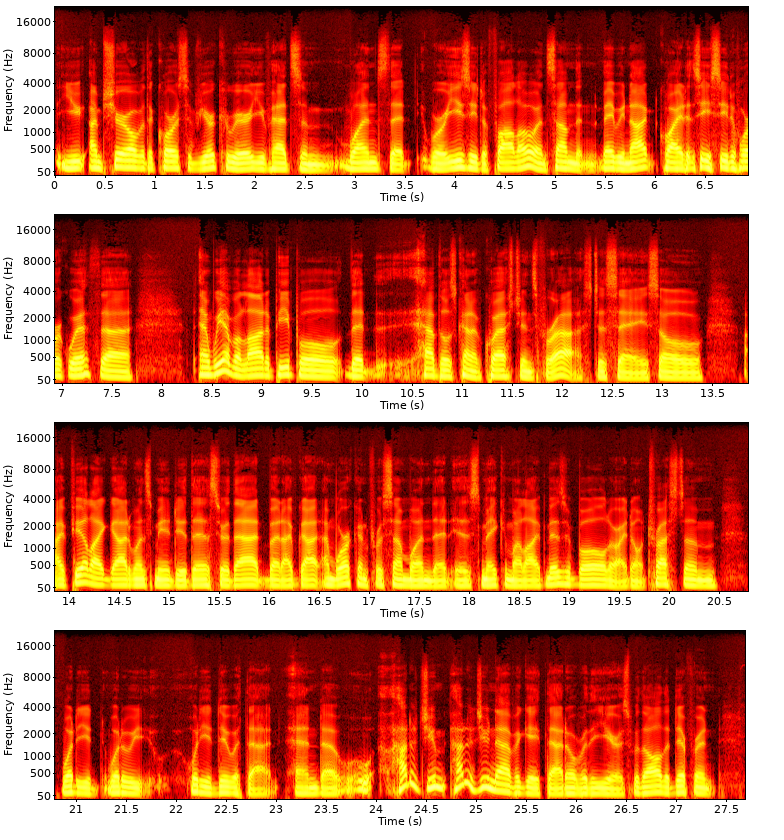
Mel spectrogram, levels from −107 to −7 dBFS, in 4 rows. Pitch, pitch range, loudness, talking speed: 105 Hz, 95-120 Hz, -25 LUFS, 230 wpm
